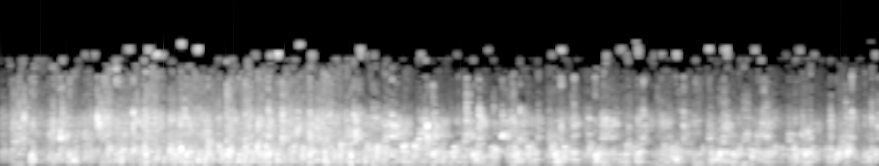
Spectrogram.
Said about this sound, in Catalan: Aquí aquest poble, gairebé totes les entitats funcionen perquè al davant hi ha les dones. I els demano un fort aplaudiment per elles.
